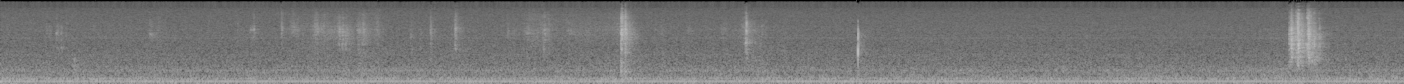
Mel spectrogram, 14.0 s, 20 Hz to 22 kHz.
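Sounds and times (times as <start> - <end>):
metal lock parts clicking: 12.9 - 13.3.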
